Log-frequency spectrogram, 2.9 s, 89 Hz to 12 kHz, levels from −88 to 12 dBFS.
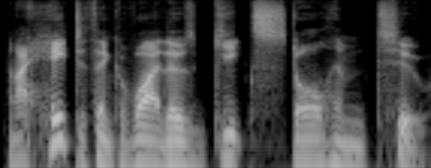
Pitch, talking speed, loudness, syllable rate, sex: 105 Hz, 250 wpm, -21 LUFS, 5.1 syllables/s, male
